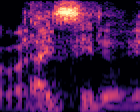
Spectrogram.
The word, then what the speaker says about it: Caicedo: Caicedo, yeah.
